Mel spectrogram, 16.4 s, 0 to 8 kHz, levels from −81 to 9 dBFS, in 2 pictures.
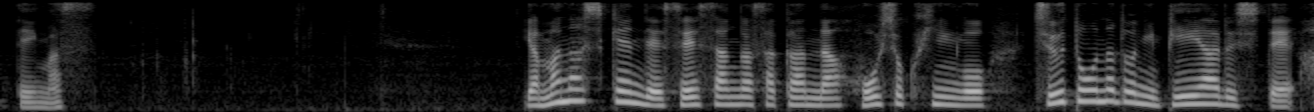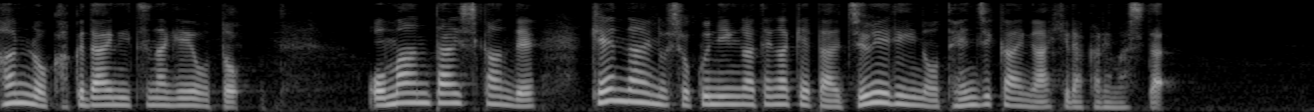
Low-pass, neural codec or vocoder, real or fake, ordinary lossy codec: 7.2 kHz; codec, 16 kHz, 6 kbps, DAC; fake; none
